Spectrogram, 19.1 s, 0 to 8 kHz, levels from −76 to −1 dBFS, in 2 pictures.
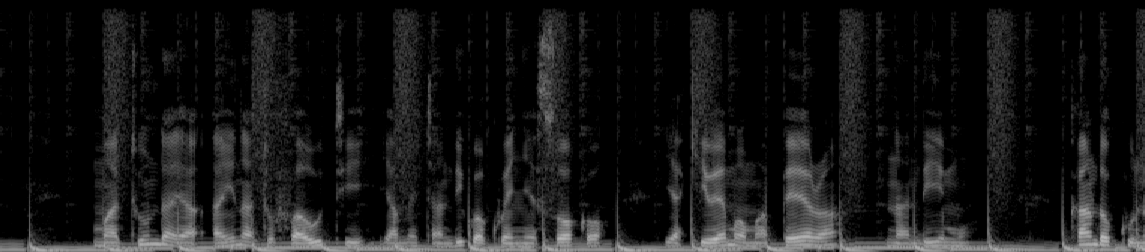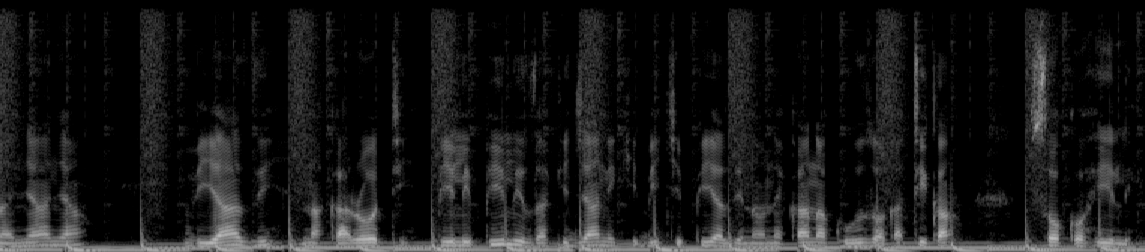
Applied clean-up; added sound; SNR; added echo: none; Bass guitar; 2 dB; none.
